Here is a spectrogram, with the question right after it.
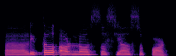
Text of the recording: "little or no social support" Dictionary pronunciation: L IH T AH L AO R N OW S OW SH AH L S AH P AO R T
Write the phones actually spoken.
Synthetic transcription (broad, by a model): L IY T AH L AO R N OW S OW S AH L S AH P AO R T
